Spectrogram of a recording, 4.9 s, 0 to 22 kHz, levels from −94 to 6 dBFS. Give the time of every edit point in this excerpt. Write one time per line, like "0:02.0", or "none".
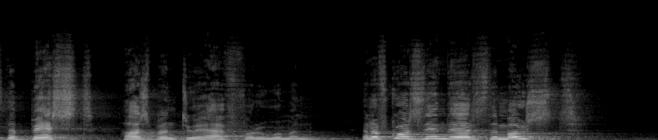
0:02.6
